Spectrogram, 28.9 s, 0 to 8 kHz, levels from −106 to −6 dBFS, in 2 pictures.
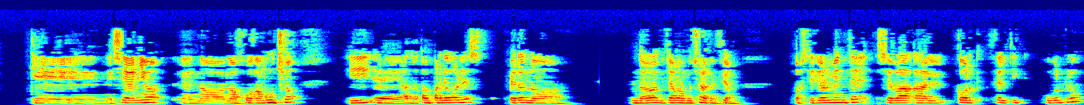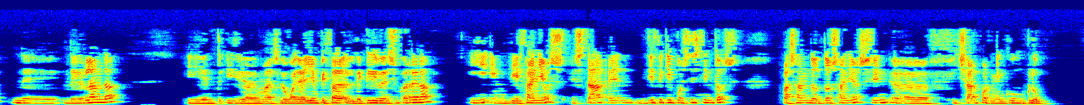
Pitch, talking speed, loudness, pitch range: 180 Hz, 135 wpm, -20 LUFS, 160-200 Hz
